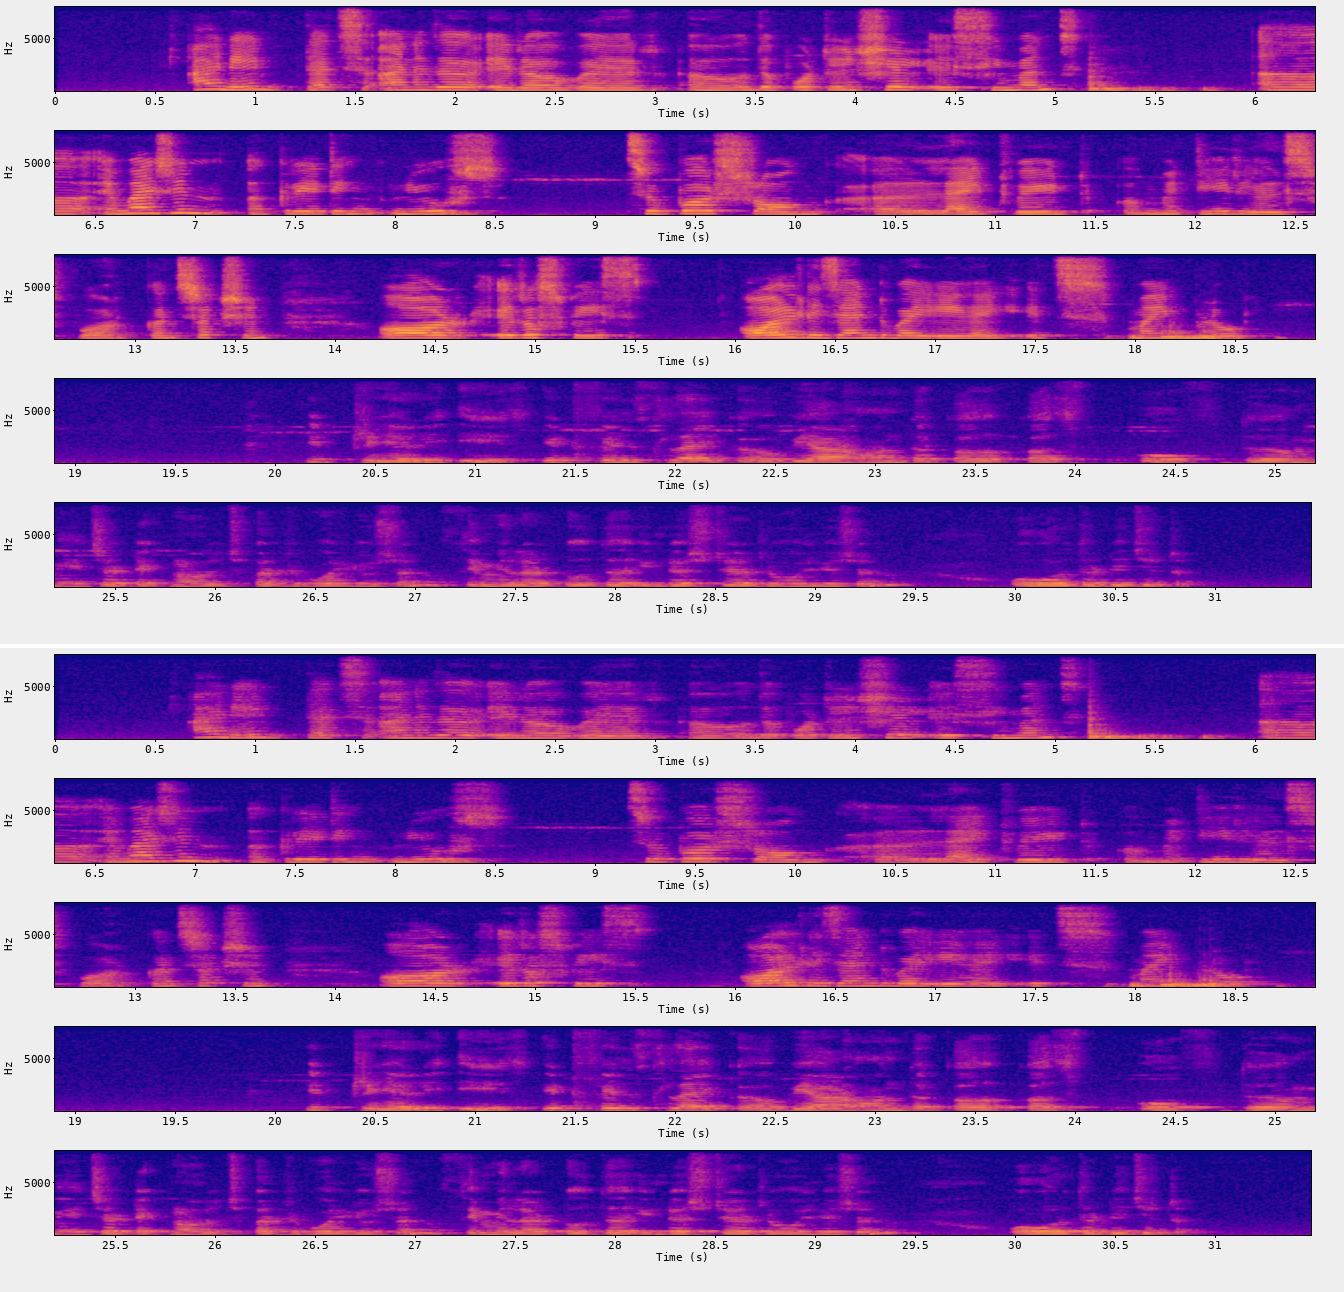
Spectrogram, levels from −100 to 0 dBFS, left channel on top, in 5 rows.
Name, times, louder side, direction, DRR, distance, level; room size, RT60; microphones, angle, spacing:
voice 1, 0.7-5.1 6.0-8.5 8.9-11.4 11.6-15.5 16.0-18.5, left 6 dB, 80° left, 0.3 m, -33 dB
voice 2, 5.2-5.8 8.2-8.4 18.0-18.5 20.2-24.0 24.3-24.5 24.8-29.4 30.0-30.8, right 1 dB, 15° right, 0.6 m, -37 dB
3.6 x 2.2 x 2.3 m
head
